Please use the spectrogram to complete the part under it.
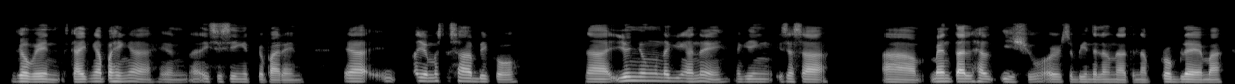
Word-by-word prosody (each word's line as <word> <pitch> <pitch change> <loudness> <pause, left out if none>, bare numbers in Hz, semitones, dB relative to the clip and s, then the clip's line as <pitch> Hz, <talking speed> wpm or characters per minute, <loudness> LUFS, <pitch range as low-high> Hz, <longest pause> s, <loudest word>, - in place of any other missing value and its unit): gawin. 125 -5 +3
Kahit 125 0 +4
nga 140 -1 +2
pahinga, 140 -4 0
'yon, 110 -2 -9
naisisingit 130 -1 -3
ko - - -4
pa 105 -1 +2
rin. 100 0 -6 0.4
Kaya, 140 -1 +3
eh, 150 - -12 0.2
ayun, 160 -2 +3
masasabi 145 -4 +1
ko 115 +1 -3 0.7
na 125 -1 +3
'yon 175 +2 +2
'yong 175 -1 -1
naging 150 -3 0
ano, 140 +3 -2
eh, 120 +2 -3
naging 125 0 -5
1 135 -2 -2
sa, 120 -2 +3 0.6
ah, 115 -3 +2 0.2
mental 135 -1 +6
health 130 -2 0
issue, 120 -1 -2
or 120 -2 -2
sabihin 120 0 -6
na 115 - -1
lang 115 0 -3
natin 110 0 -2
ng 110 -1 -5
problema, 115 -3 +3
125 Hz, 165 wpm, -25 LUFS, 115-140 Hz, 0.7 s, mental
